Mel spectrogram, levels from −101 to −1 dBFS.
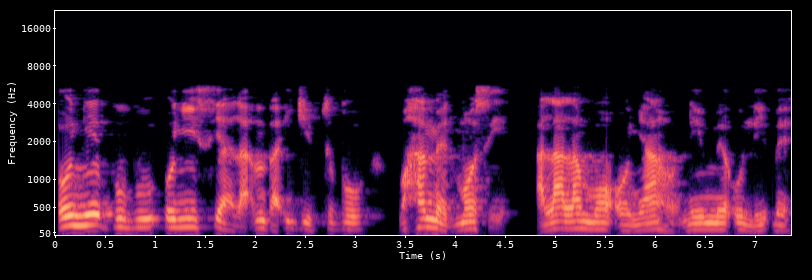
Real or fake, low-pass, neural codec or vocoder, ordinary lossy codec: real; 5.4 kHz; none; none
